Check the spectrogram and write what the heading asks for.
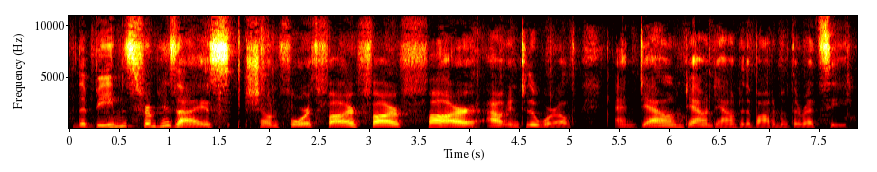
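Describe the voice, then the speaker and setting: A woman reading a fairy tale aloud in an expressive, animated way. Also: low voice, a little slow, rough recording. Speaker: storyteller.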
